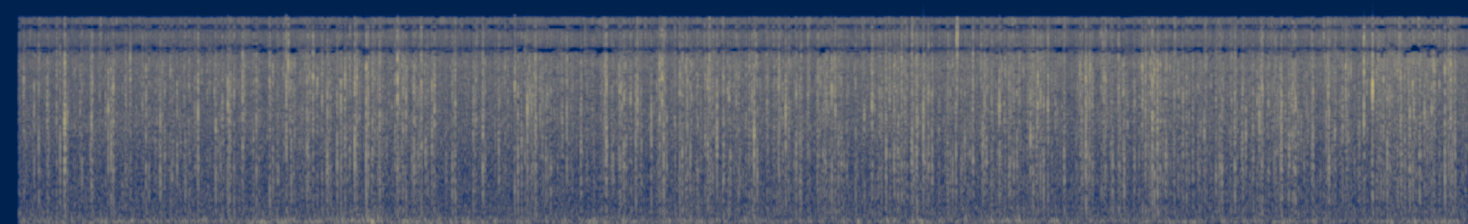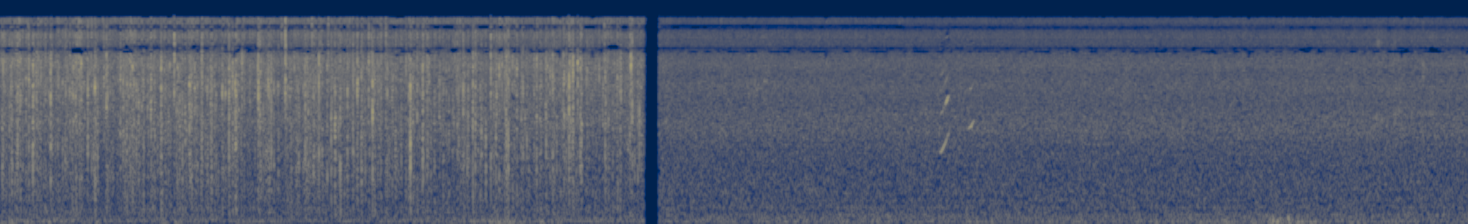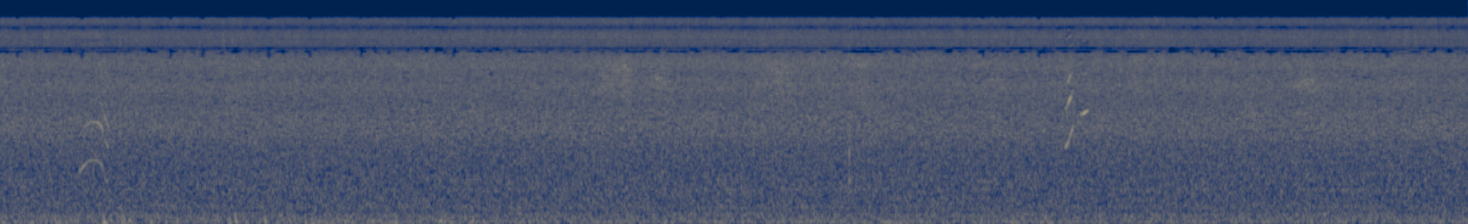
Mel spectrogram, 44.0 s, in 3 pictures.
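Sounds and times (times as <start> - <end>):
rain pattering on wet ground: 0.2 - 21.2.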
